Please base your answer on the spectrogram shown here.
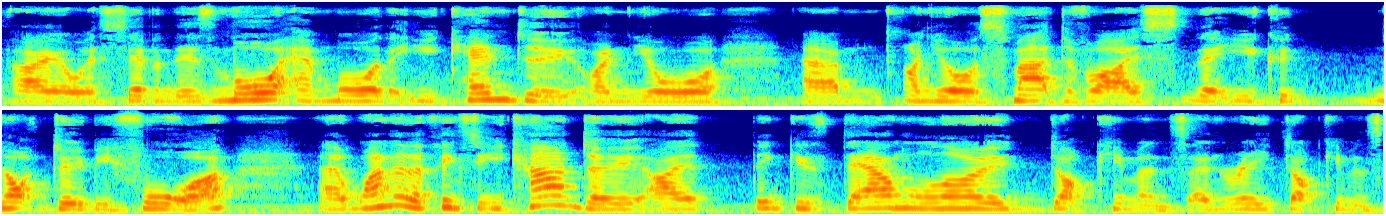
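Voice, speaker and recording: A woman's voice: on the low side, fairly bright tone, slight background noise. A woman running a home business, chatting casually on a live video, rambling a little, laughing easily and answering viewer comments as she goes. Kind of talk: casual live-stream chat.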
